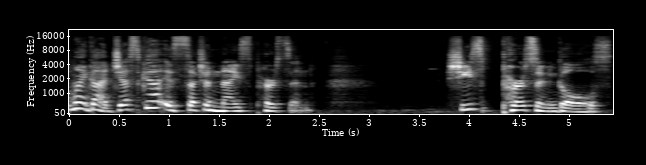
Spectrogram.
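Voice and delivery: mock internet talker. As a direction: drag it out like a vapid poster. Mocking internet-speak.

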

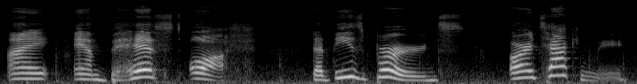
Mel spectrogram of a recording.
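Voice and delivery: very slow emphatic words; slow deliberate complaint. Real, not acted. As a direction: spell out annoyance slowly. Angry at birds.

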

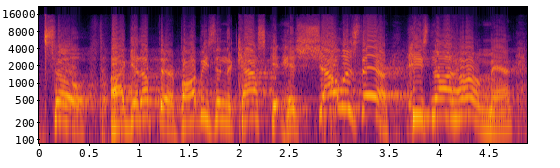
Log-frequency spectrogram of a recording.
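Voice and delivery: high-pitched, anguished testimony; urgent preacher reliving a painful moment; impassioned preaching. Real, not acted. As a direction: cry it out to the congregation, line upon line. Preaches the funeral at full pitch.

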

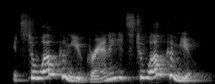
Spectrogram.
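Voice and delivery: high, loud joyful cry; excited cry. A narrator's reading. Gretchen cries out to welcome Granny home, high and loud. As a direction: call out with delight. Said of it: "cried Gretchen".

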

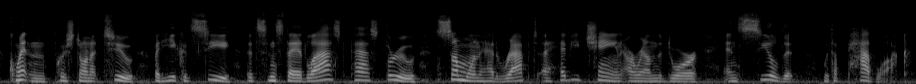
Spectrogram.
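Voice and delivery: usual speaking voice

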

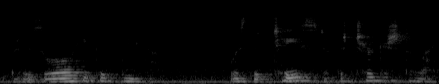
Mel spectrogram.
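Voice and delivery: hushed, unvoiced whisper. A narrator's reading. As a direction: breathe it like a secret craving. Craving whisper.

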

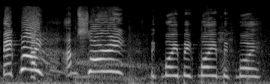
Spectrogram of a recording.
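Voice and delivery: very high loud pleading cry; half-joking terror; mock panicked shriek. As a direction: shriek an apology in fake panic. Shrieking apology to monster.

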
